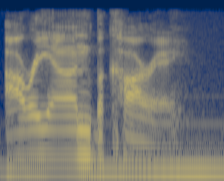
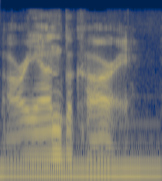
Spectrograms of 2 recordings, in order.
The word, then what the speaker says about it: Ariyon Bakare: A R I Y O N. So maybe it's, it's pronounced different than Ariane, but I'm pretty sure Bakare is Bakare. Yeah, Ariyon Bakare.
